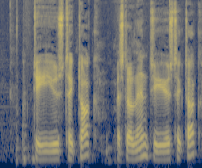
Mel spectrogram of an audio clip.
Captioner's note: speaking French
